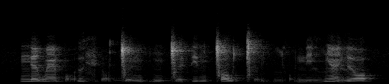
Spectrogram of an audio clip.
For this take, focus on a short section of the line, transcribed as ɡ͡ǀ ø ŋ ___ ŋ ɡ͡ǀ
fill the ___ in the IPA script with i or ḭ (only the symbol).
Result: ḭ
